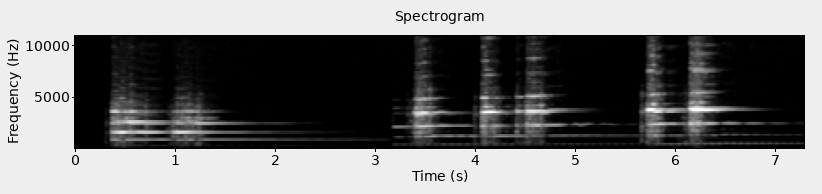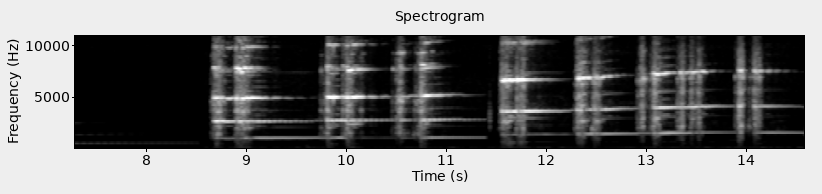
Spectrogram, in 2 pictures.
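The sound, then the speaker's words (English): A fire bell rings in quick bursts of clanging strikes, each cluster leaving a bright metallic tone hanging. The pitch steps higher over the sequence, and it sounds loud with no talking. “Like a fire bell.”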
